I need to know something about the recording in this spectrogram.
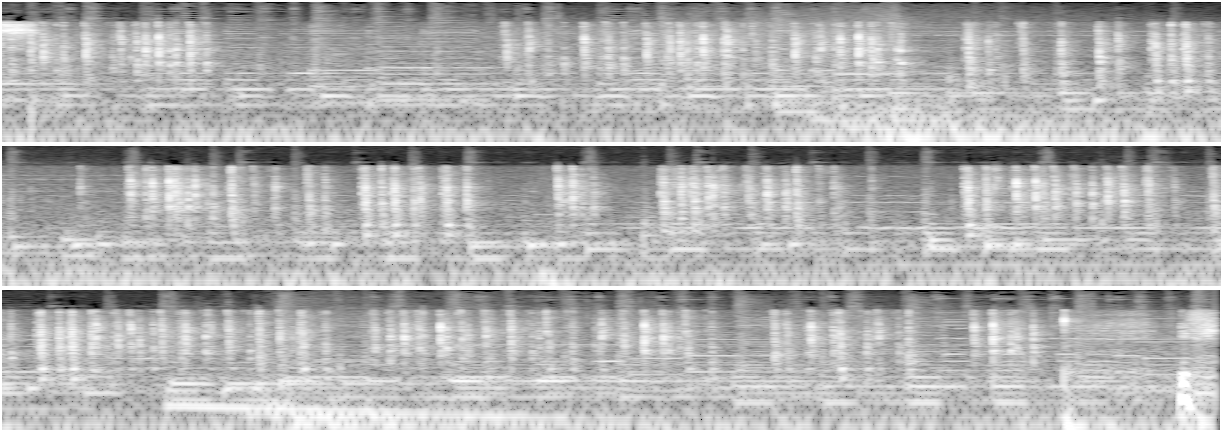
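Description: Typing on a computer keyboard: runs of quick key clicks in bursts with short pauses, over soft background music.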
